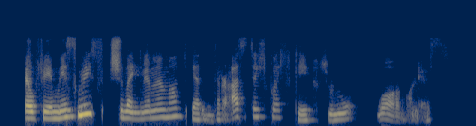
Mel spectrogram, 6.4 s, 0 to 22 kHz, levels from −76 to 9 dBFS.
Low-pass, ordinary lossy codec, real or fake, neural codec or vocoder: 7.2 kHz; Opus, 24 kbps; fake; codec, 16 kHz, 0.5 kbps, X-Codec, HuBERT features, trained on general audio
